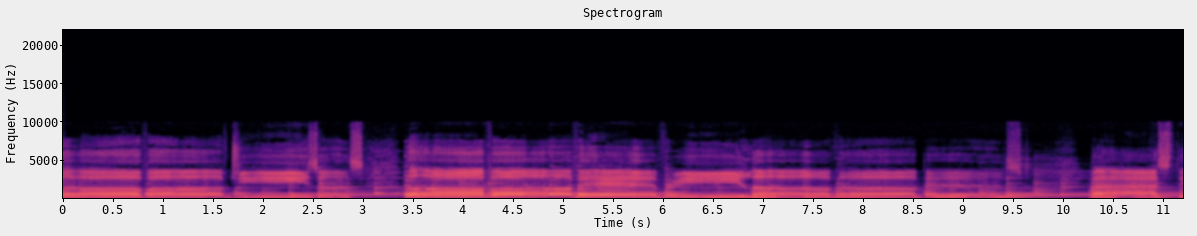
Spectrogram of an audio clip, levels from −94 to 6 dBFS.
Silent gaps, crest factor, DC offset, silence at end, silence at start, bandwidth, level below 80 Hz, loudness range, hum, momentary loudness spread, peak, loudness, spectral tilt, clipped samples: none; 16 dB; under 0.1%; 0 s; 0 s; 10.5 kHz; -68 dBFS; 6 LU; none; 11 LU; -10 dBFS; -25 LUFS; -4 dB/octave; under 0.1%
